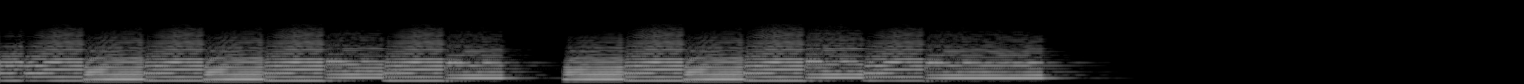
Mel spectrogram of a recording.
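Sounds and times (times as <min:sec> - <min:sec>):
trombone duet: 0:00.0 - 0:10.5.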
